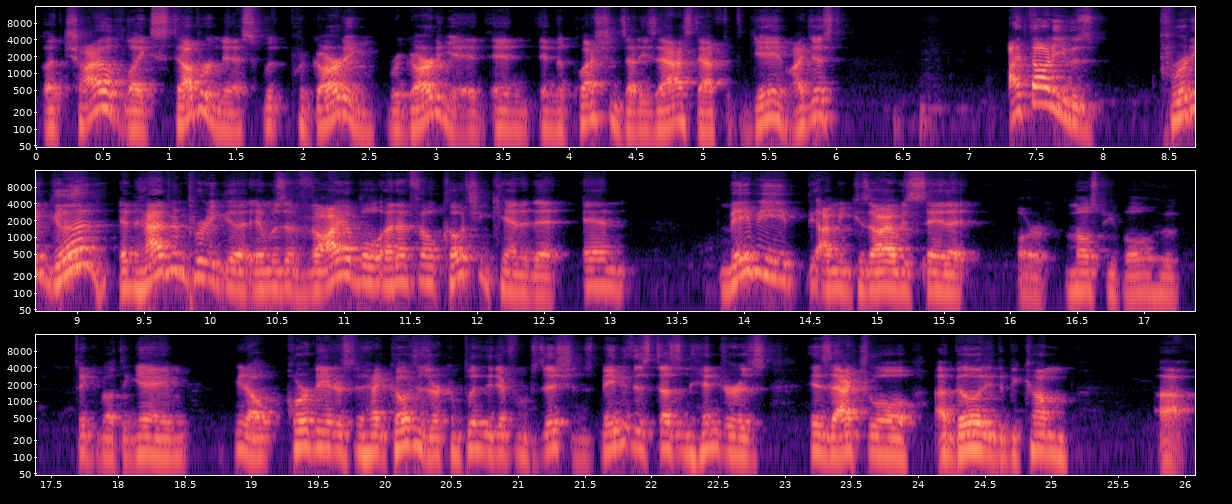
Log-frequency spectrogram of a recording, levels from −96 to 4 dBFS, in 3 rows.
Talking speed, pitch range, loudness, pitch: 175 wpm, 110-145 Hz, -24 LUFS, 125 Hz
